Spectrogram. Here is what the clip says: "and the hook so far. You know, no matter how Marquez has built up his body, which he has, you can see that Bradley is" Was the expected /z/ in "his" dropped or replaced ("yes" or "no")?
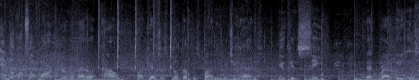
no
